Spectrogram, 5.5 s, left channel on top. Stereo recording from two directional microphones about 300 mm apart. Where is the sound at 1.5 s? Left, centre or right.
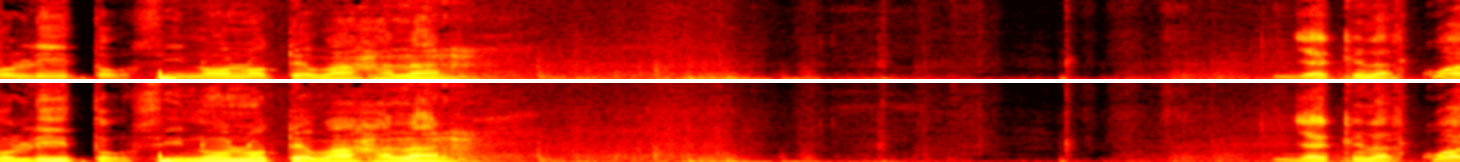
Centre.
